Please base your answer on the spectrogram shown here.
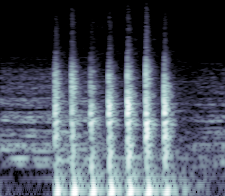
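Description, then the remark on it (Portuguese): A rapid, steady run of about seven firm knocks on the front door, loud, over a low background hum with no voices. “A porta de entrada.”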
